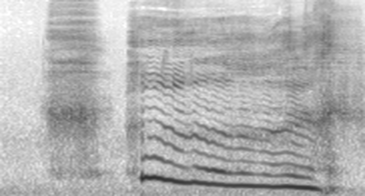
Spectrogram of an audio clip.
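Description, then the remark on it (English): A narrator performs a squirrel's big, drawn-out yawn: a breathy inhale, then a loud, long, descending moan that trails off, with no words spoken. “He yawned loudly.”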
